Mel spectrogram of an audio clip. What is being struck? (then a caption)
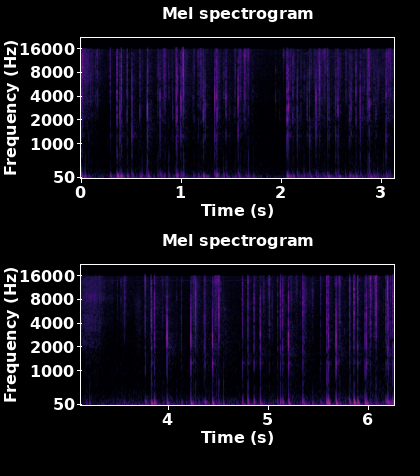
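Expanded polypropylene foam roller. Fingernails scratch the surface of a red and white speckled expanded polypropylene (EPP) foam roller held in both hands. The result is a dense run of dry, scratchy crackles and quick taps over a soft, low thumping body. Brief quiet gaps fall near the two- and three-and-a-half-second marks.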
